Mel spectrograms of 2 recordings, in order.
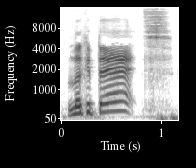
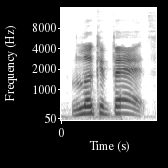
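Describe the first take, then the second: First: Slow, high "look at that"; marvelling. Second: Said in the usual way. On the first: Shown as a demonstration. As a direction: draw it out in admiration. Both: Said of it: "so y'all could see".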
